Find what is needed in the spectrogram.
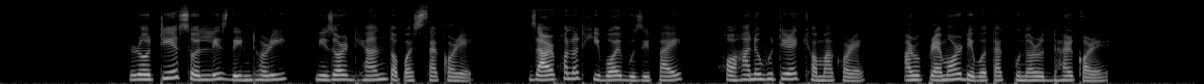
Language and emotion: Assamese, neutral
